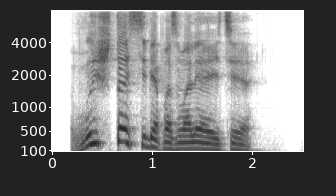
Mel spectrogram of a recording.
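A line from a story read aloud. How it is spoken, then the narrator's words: Sudden menacing growl. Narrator (Russian): Неожиданно грозно рыкнула Натали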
